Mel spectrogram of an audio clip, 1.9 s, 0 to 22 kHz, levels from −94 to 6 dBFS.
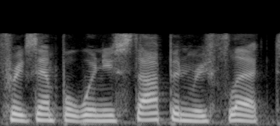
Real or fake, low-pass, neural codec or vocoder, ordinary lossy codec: real; 7.2 kHz; none; MP3, 64 kbps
